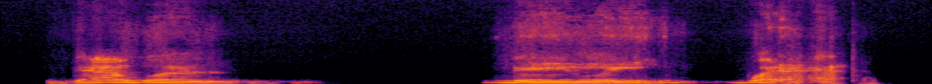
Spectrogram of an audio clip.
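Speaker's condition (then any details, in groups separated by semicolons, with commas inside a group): Parkinson's disease; implanted neurostimulator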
